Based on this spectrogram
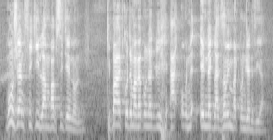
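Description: A man speaks in a raised, projected voice, high in pitch with ordinary variation and a fairly quick pace. Noticeable background noise can be heard. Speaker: pastor. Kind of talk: sermon.

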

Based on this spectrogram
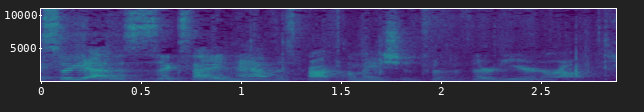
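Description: A woman does a put-on character voice that is raspy and hoarse, with a medium pitch. She talks very fast over clear background noise. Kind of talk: casual vlog chat. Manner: excited. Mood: excited, upbeat.

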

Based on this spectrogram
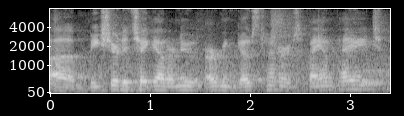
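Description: Noticeable background noise sits behind this man. His intonation is monotone and flat. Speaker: urban explorer vlogger. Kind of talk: casual vlog chat. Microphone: phone near.

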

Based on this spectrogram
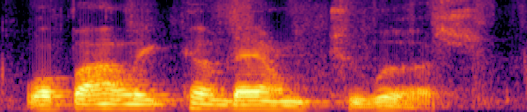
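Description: A man talks with a North Carolina accent. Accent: US Southern, North Carolina. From North Carolina, Harnett County. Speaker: farmer. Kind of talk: press conference statement. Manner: halting, many fillers. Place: hall.

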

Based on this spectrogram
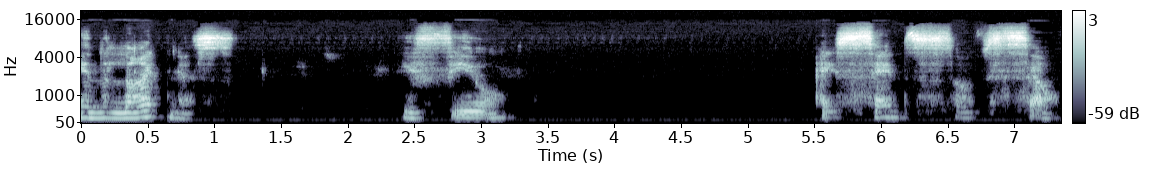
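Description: A soft-spoken woman is whispering. Light background noise can be heard. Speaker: meditation guide. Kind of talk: guided meditation. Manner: soft slow whispered meditation voice. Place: home room. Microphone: webcam.

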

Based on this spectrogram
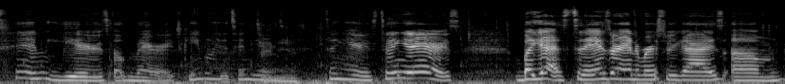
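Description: Speech moves at a moderate pace with ordinary pitch variation. The sound is dry with no echo, over light background noise. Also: woman. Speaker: family vlogger. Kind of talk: casual vlog chat. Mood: happy, celebratory. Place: car. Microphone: phone near.

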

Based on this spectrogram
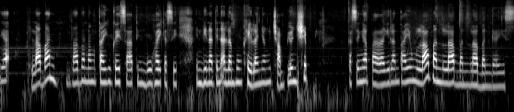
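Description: Music plays in the background as a woman speaks with a Bisaya accent at a fairly high pitch. Her intonation is monotone and flat, and her pace is fairly slow. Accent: Bisaya-tinged Tagalog. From Bohol, Philippines. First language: Cebuano (Bisaya) (speaking Tagalog). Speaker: vlogger. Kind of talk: casual vlog narration. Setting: outdoors in the countryside. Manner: halting.

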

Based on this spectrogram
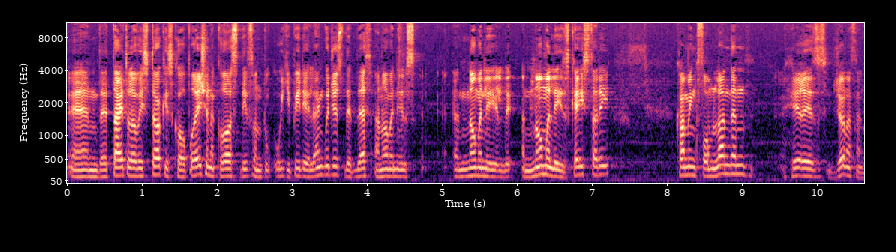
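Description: A man's fairly high voice, an ordinary speaking voice, at a fairly quick pace with fairly even intonation. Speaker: session moderator. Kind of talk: event moderating. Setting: stage with audience. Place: hall. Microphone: podium.

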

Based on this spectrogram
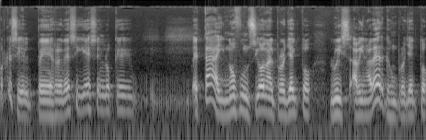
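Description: A man speaks at a moderate pace with medium pitch and ordinary pitch variation. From Dominican Republic. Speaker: TV interview host. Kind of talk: political TV interview. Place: studio. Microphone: lapel.

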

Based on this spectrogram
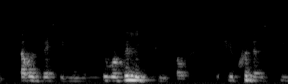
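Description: Against a quiet background, a woman's voice comes through somewhat breathy. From Kashmir, then Yorkshire (Bradford) from age 12; Kashmir. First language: Pahari (Kashmiri dialect). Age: 40s. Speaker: poet and teacher; poet, interview guest. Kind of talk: interview conversation. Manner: halting, many fillers and repetitions. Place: home room. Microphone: video call.

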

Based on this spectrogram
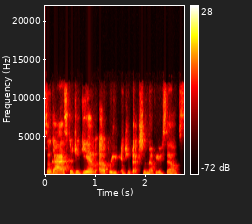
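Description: A woman at medium pitch with a slightly husky edge, moderate pace and little pitch movement

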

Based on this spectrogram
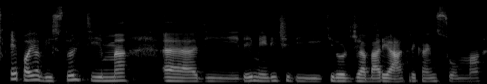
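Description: A woman with a fairly low pitch and a bright, sharp tone speaks at a moderate pace, the sound dry with no echo and the background quiet. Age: 20s. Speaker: body-positivity content creator. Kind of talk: casual interview. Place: home room.

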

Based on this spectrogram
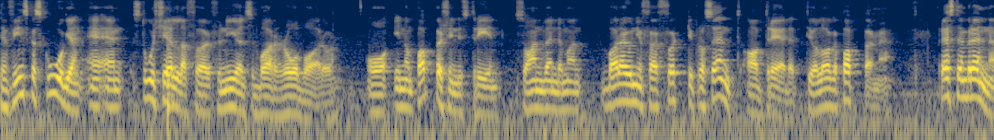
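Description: A dark, mellow tone moves through very wide pitch swings at a moderate pace. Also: man, medium pitch for a man. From Åland (Mariehamn), Finland; Åland, Finland. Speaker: wood chemistry researcher. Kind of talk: explanatory interview. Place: office.

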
